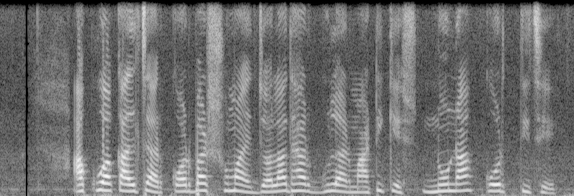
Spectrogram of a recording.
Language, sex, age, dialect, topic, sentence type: Bengali, female, 18-24, Western, agriculture, statement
